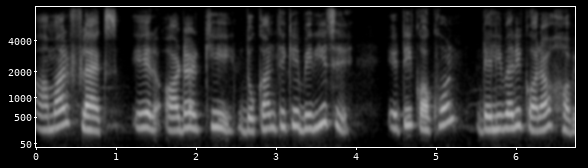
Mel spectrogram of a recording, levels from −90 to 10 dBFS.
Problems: background sounds at intervals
